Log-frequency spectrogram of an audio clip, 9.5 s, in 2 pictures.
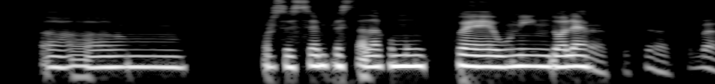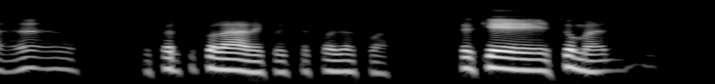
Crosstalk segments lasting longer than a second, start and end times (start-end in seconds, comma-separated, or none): none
